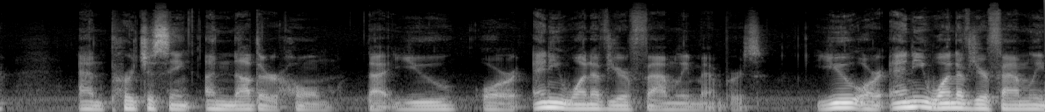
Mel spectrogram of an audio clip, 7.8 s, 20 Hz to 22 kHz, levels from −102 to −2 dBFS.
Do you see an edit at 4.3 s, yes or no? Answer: no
